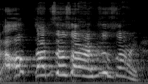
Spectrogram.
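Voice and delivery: high, laughing, embarrassed sorry; flustered apology. Retold or imitated. Walking in on the bride, a high nervous laughing apology.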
